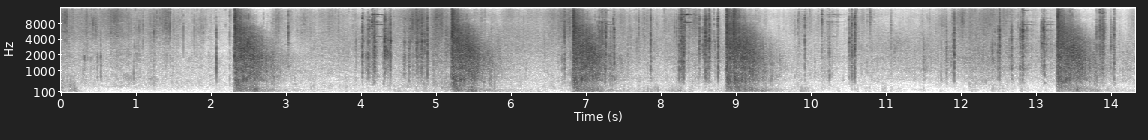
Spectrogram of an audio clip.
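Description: Five rifle shots fired at an elephant, spaced unevenly over about eleven seconds. Each is a sharp crack with an echo that fades over about half a second. Faint clicks come between the shots.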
